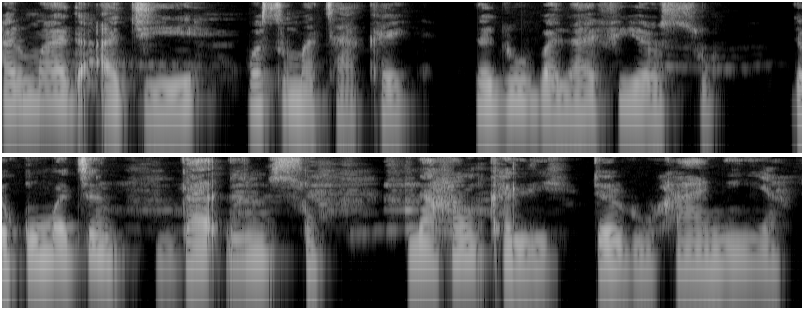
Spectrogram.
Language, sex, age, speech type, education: Hausa, female, 30-45, spontaneous, tertiary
